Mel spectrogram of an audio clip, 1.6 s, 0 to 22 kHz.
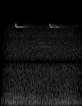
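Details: Two very high, thin, sibilant seep notes from a Brown Creeper, about 0.7 seconds apart, over a steady low hiss; recorded July 19, 2019, near Wiarton, Ontario, Canada.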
